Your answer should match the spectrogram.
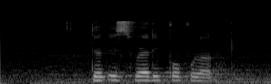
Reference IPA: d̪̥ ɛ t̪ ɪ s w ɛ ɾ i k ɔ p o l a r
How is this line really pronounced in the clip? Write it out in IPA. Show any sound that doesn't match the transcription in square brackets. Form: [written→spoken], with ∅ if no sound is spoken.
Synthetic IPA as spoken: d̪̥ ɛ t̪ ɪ s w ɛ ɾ i [k→p] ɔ p [o→u] l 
